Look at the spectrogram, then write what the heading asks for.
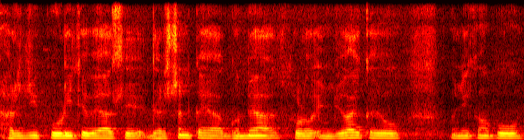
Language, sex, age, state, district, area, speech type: Sindhi, male, 45-60, Gujarat, Surat, urban, spontaneous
